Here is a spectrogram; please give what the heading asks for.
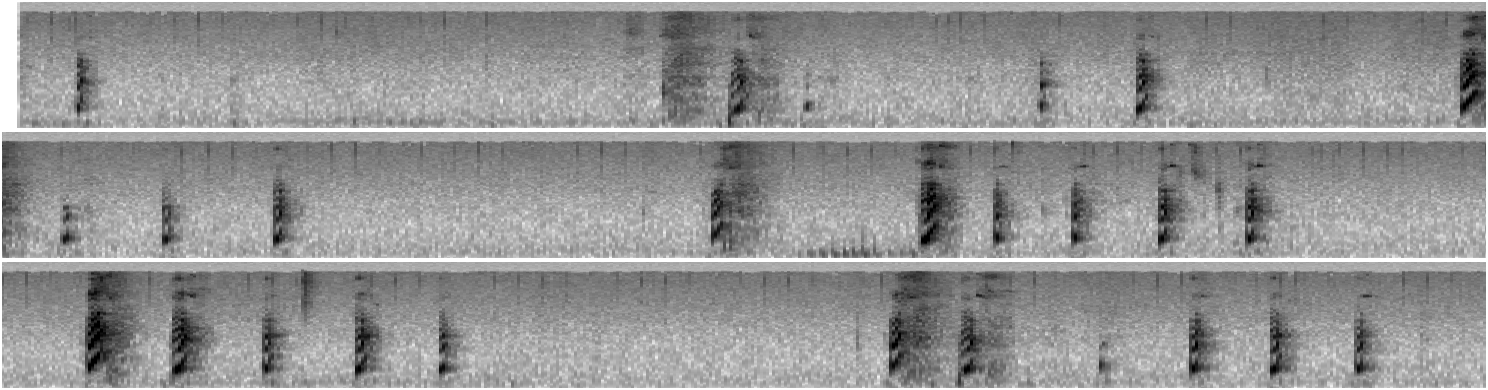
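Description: A sleeping Cairn Terrier gives soft, muffled barks in short bursts of several quick woofs.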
